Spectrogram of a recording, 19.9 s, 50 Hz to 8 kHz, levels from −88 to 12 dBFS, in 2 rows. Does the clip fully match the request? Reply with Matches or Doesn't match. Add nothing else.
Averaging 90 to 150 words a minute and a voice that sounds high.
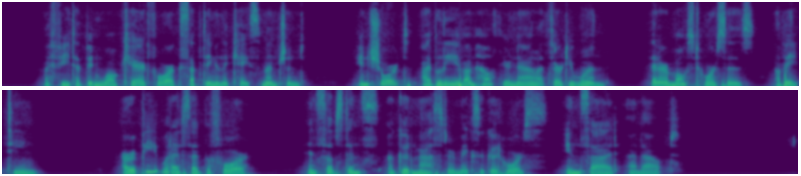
Matches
